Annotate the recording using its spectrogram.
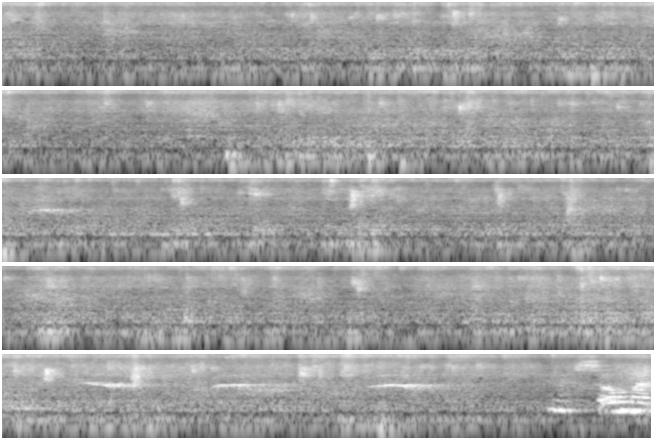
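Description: Water sprays steadily from a shower hose.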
